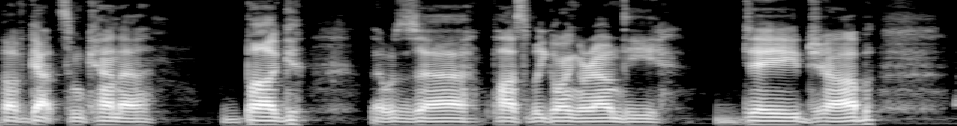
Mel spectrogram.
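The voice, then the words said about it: Congested, stuffed-up voice. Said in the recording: “You can probably hear from my voice. I'm a little stuffed up. ... Goddamn head cold”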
